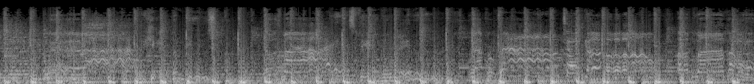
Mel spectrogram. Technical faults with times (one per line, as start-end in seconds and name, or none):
0.00-7.54 block size mismatch (truncated)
